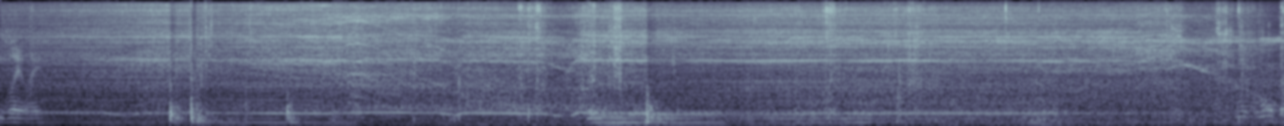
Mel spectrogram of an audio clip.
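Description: A hydraulic rescue tool's power unit drones steadily.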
